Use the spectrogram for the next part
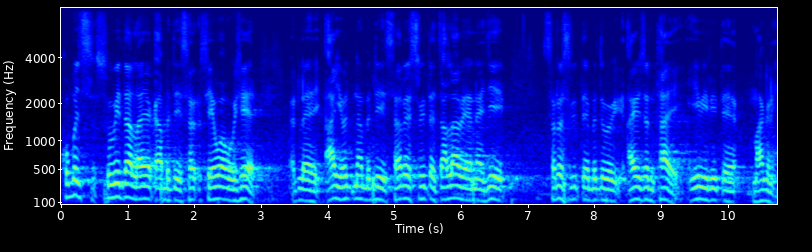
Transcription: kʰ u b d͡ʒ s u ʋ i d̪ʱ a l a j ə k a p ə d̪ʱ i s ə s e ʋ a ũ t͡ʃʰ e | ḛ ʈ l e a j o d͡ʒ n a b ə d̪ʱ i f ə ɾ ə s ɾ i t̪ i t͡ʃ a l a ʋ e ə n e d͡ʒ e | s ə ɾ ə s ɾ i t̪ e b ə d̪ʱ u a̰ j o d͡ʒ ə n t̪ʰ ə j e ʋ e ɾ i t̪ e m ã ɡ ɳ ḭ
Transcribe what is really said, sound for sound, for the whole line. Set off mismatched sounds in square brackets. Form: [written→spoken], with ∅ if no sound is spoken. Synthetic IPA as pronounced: kʰ u b d͡ʒ s u ʋ i d̪ʱ a l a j ə k a [p→b] ə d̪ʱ i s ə s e ʋ a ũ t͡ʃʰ e | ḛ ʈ l e a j o d͡ʒ n a b ə d̪ʱ i [f→s] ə ɾ ə s ɾ i t̪ [i→e] t͡ʃ a l a ʋ e ə n e d͡ʒ e | s ə ɾ ə s ɾ i t̪ e b ə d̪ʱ u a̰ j o d͡ʒ ə n t̪ʰ [ə→a] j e ʋ [e→i] ɾ i t̪ e m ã ɡ ɳ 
